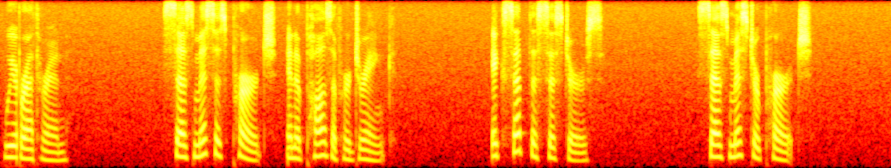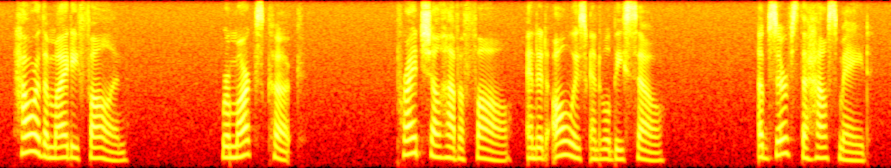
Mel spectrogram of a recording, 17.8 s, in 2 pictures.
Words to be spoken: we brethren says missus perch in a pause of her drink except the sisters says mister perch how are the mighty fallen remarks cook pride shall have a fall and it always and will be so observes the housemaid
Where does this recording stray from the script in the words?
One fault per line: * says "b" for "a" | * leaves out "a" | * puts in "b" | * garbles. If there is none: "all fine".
all fine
